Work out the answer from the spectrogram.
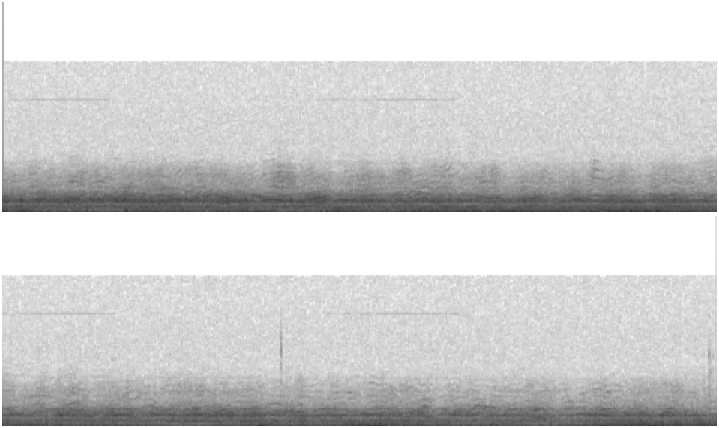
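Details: Sunset return of snow geese from the bay at Forsythe National Wildlife Refuge, Oceanville, New Jersey: hundreds of honks overlapping in a continuous, clamorous chorus, several calls per second, over low rumble.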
